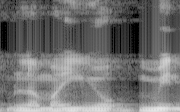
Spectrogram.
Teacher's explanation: نون کے اوپر پیش ہے تو اس کو بھی ساکن کر دیں گے، لَمَن یُؤْمِن ہو جائے گا۔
